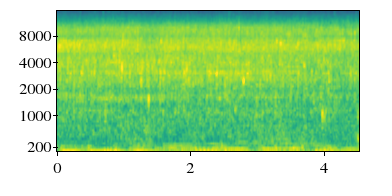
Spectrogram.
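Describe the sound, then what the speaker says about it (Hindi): Food frying in hot oil for a chipotle burger, a steady loud sizzle with bubbling that runs without pause throughout. "ये देखें, अब ये अंदर तक से अच्छे से फ्राई हो जाएगी।"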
